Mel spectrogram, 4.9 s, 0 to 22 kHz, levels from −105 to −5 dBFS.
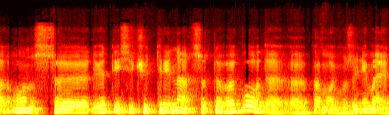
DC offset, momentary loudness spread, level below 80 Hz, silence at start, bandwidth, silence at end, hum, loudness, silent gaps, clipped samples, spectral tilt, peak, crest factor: under 0.1%; 6 LU; -44 dBFS; 0 s; 8.8 kHz; 0 s; none; -20 LUFS; none; under 0.1%; -8 dB/octave; -8 dBFS; 12 dB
